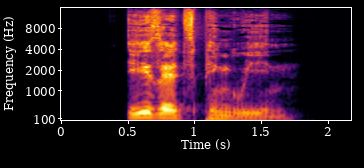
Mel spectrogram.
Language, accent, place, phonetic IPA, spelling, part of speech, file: German, Germany, Berlin, [ˈeːzl̩sˌpɪŋɡuiːn], Eselspinguin, noun, De-Eselspinguin.ogg
- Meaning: gentoo, gentoo penguin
